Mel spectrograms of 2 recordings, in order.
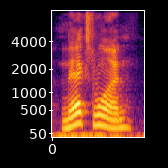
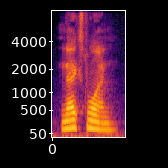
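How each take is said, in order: First: Next one, stretched long and slow; slow announcement. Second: Said in the usual way. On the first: Shown as a demonstration. Host reading funnies announces the next one, drawn out slowly. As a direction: drag out the announcement like a game show host. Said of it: "drawn-out announcement of next joke". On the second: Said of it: "quick repeat of the announcement".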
